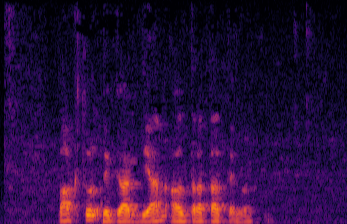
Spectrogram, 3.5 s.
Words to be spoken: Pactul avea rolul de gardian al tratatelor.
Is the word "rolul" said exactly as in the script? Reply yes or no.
no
